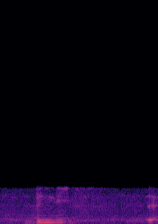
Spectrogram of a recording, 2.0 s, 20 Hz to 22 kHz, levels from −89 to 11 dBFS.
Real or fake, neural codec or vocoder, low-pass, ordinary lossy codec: fake; codec, 16 kHz, 0.8 kbps, ZipCodec; 3.6 kHz; Opus, 16 kbps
